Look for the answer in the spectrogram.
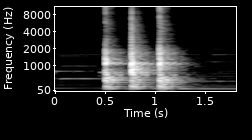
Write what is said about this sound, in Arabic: تلات دقات على باب أوضة الفندق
